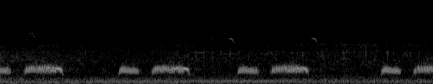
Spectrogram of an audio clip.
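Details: Decoy spotted dove calling to lure wild birds, with repeated low coo pairs, a short note followed by a longer, slightly wavering one, and faint high bird chirps in the background.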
